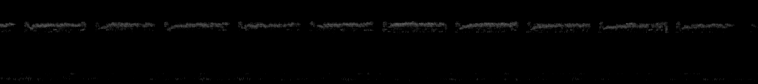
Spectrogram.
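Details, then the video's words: Pallid swift chick, only hours old, from a second clutch, calling vigorously to be fed at its first feedings in a nest in Jerez de la Frontera. High, hissing buzzes last about half a second each and repeat almost without pause, with faint low background rumble. "PRIMERAS CEBAS pollo de 2ª puesta - Vencejo pálido"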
